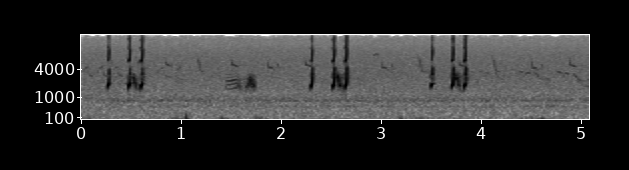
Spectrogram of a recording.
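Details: European ground squirrel (Spermophilus citellus), a diurnal species living in colonies that communicate by voice: short, sharp, high chirping calls given in quick pairs and triplets, three bursts over five seconds, over a low background rumble.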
